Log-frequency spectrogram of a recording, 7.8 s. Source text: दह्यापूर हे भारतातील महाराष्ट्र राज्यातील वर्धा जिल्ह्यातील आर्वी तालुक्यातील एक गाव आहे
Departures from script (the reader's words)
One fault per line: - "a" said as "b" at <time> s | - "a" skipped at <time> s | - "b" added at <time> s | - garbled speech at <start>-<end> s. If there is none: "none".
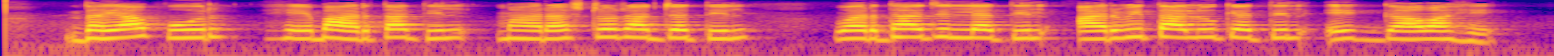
none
